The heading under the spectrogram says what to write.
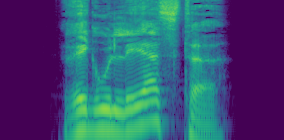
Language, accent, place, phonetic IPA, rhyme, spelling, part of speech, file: German, Germany, Berlin, [ʁeɡuˈlɛːɐ̯stə], -ɛːɐ̯stə, regulärste, adjective, De-regulärste.ogg
- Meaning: inflection of regulär: 1. strong/mixed nominative/accusative feminine singular superlative degree 2. strong nominative/accusative plural superlative degree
